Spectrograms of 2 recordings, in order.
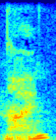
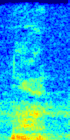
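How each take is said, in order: First: NEIN with a rising question tune. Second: NEIN as a short statement, no rise; confirming. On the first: Narrator asking his neighbour back, NEIN rising in question. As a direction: lift the end of NEIN as a question. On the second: Neighbour answering the narrator, NEIN without a question rise. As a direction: close NEIN off as a firm answer. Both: A narrator's reading.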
